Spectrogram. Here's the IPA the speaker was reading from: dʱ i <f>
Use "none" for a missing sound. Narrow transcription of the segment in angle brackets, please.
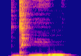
m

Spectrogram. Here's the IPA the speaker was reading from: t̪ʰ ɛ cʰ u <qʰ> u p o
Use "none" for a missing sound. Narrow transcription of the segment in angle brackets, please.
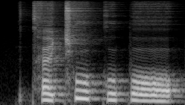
k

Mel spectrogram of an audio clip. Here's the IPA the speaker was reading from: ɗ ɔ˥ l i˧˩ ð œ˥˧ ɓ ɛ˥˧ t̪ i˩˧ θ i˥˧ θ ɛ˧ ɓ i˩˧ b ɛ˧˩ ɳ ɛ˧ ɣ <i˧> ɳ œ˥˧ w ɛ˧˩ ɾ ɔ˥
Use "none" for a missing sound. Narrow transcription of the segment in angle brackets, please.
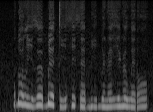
i˧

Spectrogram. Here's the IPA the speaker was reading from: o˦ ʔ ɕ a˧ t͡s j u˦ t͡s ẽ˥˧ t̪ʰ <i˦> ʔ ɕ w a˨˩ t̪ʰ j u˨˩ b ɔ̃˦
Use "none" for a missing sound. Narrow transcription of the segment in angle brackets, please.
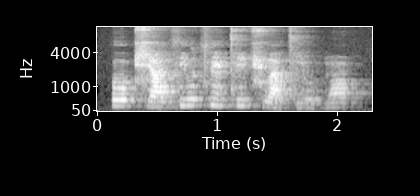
i˦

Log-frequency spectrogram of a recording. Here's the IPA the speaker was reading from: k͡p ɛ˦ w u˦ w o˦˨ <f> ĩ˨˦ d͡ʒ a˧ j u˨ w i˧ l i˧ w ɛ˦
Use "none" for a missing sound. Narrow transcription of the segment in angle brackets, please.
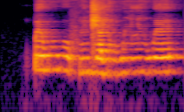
f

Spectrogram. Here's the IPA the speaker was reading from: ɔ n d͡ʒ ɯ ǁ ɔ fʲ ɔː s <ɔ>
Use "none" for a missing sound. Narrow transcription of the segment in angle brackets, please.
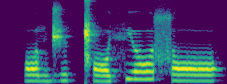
ɔ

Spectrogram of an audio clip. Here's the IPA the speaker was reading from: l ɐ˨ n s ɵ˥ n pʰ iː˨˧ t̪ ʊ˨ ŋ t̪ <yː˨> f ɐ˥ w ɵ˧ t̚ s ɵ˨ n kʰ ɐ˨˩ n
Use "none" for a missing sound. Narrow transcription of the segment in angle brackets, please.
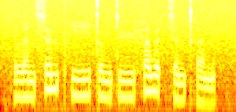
yː˨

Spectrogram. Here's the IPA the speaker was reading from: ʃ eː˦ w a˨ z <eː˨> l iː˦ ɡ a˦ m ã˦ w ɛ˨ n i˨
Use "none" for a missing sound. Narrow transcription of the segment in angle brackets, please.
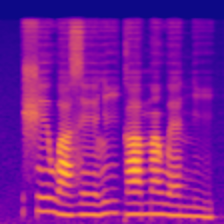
eː˨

